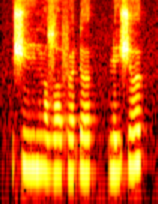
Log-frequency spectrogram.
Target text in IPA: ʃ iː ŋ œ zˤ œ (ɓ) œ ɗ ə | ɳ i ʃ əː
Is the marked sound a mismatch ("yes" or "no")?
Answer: yes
